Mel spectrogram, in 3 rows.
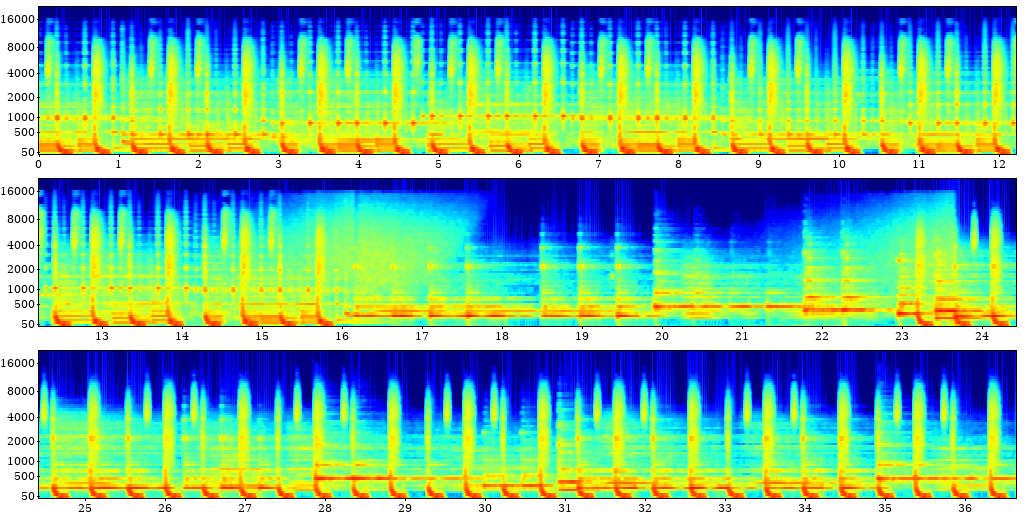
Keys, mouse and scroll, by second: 2.2 alt+scroll down 1, 2.9 alt+scroll up 1, 3.8 click, 6.6 click, 9.3-10.0 alt+drag, 12.0 alt+scroll up 1, 13.7 click, 16.2 shift+l, 17.6 shift+space, 17.8 shift+t, 19.5 shift+e, 21.2-28.3 drag, 28.3 t, 28.6 click, 29.4 ctrl+a, 30.2-31.6 typing, 32.6 click, 33.3 alt+scroll down 1, 34.5-35.3 alt+scroll up 1, 36.3 click.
